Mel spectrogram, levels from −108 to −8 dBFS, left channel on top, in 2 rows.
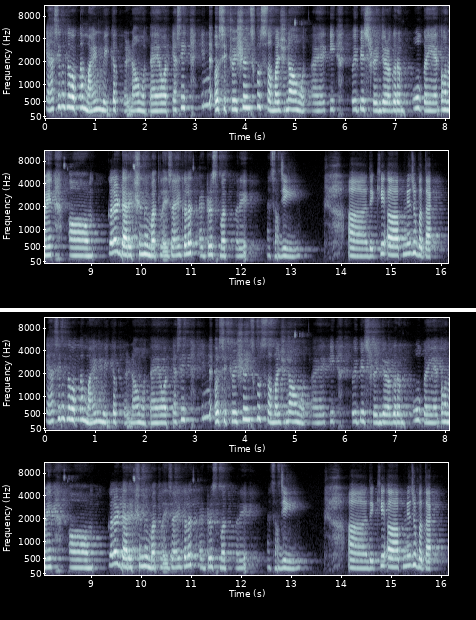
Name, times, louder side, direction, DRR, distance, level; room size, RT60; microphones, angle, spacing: voice 1, 0.0-9.1 9.3-12.1 12.5-12.7, left 3 dB, 70° left, 8 dB, 1.4 m, -26 dB
voice 2, 12.7-13.2 13.7-15.8, left 1 dB, 10° left, 11 dB, 1.3 m, -27 dB
25.5 x 23.0 x 8.1 m, 0.74 s
head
